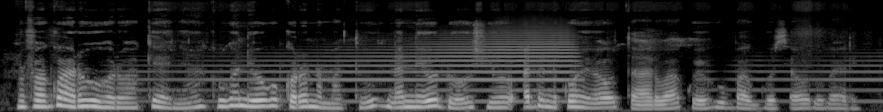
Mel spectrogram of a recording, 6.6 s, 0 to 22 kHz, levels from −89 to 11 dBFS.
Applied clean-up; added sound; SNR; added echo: none; Trumpet; 16 dB; none.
